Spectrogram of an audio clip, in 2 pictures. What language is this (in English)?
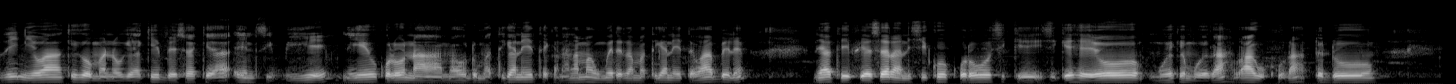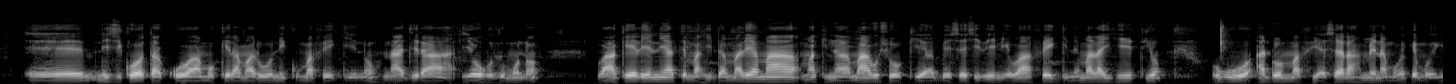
Kikuyu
